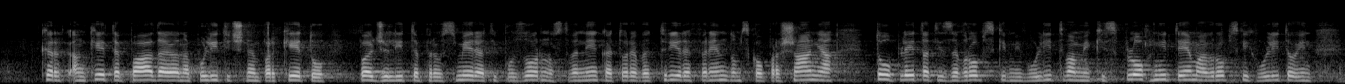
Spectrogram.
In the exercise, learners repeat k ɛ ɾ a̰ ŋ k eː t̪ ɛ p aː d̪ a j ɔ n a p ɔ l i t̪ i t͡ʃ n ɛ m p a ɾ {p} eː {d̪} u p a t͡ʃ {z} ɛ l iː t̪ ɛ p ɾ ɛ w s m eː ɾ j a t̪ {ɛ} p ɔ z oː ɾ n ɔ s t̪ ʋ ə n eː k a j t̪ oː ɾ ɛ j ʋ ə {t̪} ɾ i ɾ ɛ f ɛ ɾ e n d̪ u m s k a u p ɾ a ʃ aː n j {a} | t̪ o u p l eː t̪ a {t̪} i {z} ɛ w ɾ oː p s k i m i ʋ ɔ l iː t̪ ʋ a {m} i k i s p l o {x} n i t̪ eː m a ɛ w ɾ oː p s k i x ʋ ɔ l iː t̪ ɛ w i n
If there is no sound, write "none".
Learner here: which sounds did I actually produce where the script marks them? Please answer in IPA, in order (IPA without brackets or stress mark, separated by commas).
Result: k, t̪, ʒ, i, t̪, a, t̪, z, m, x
